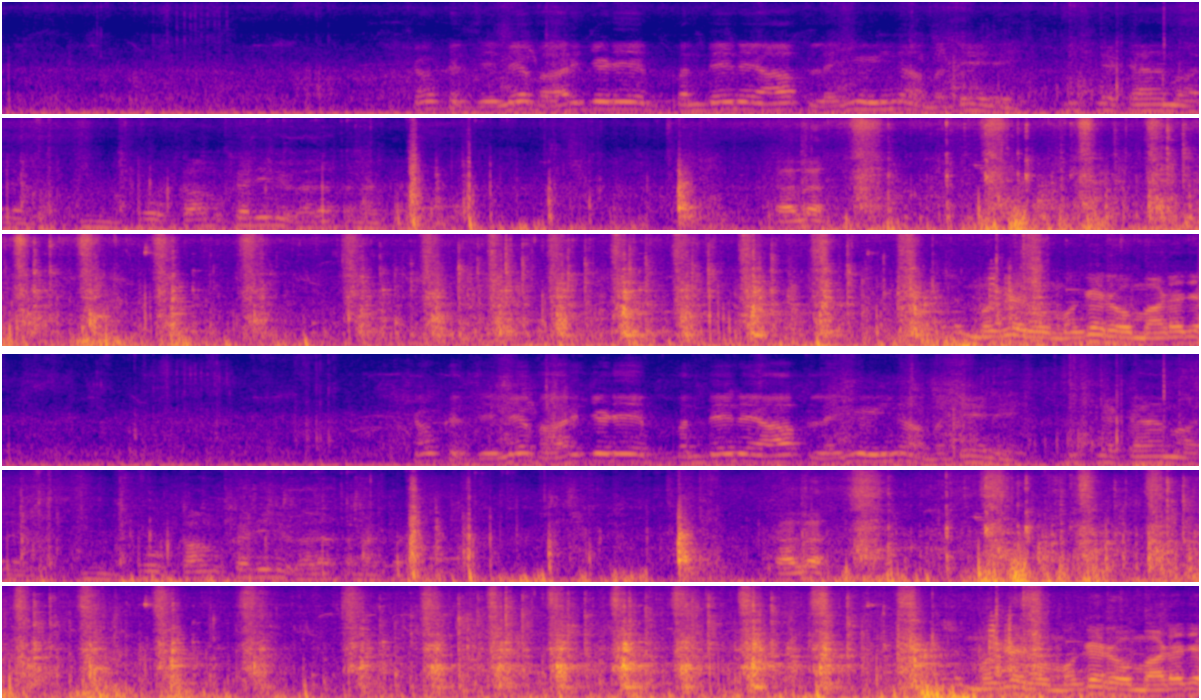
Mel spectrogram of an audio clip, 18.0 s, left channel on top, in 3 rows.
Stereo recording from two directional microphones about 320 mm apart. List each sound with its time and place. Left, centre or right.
2.9 s a man's voice: centre
5.5 s speech: right
7.9 s clip-clop: right
9.8 s a sound: centre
